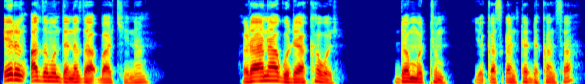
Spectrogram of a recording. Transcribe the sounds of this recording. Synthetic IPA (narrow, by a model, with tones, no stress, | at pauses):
ʔɪ˦ɾɪ˨ŋʔa˦zɪ˨mɪ˦nda˨na˦zaː˨ɓaː˦kʲeː˨nɐ˦ŋ | ɽaː˦naː˦ɡʷʊ˨daː˦kɐ˦wa˨j | dɔ˦mːʊ˨tʊ˦˨m | jaː˦kʼɐ˦skʼɐ˦ntɐ˦rda˨kɐ˦˨nsa˨ʔ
